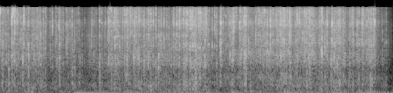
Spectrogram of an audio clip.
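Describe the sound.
Letter paper crinkles and crackles as it is crumpled and handled, a dense, continuous rustle lasting about four seconds with no voices.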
